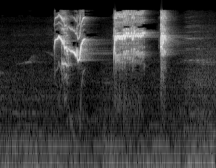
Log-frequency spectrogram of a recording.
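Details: Orange-headed thrush singing steadily, used as a lure to prompt and train other songbirds: three high, loud phrases, a sweeping warbled note, a dense buzzy burst and a short sharp note, over a quiet low hum.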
